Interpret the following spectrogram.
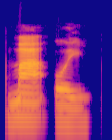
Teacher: the syllable oi is a standalone diphthong. That is because it is not attached to any consonant.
